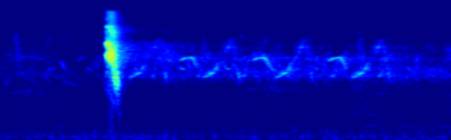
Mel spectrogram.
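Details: A single loud, harsh chack, one of the Northern Mockingbird's two common short calls, cuts in sharply over a steady high wavering hum of insects or distant birds; a viewer suggests a White-throated Sparrow sound near the start.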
